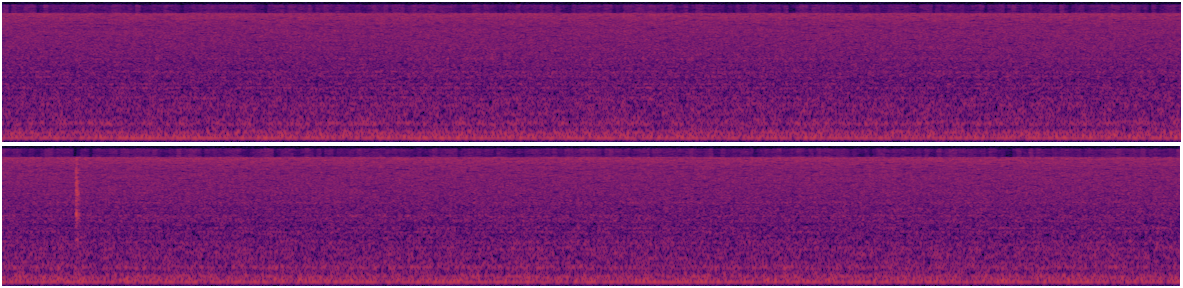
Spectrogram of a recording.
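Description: Diesel idling at a steady low drone with a slightly uneven, lumpy beat underneath; a rough idle, cause not evident.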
